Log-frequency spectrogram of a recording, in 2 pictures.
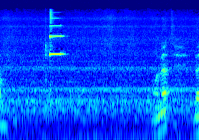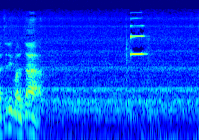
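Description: An electronic charger beeps briefly.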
